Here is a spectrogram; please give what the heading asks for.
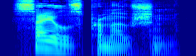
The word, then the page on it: sales promotion: British English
